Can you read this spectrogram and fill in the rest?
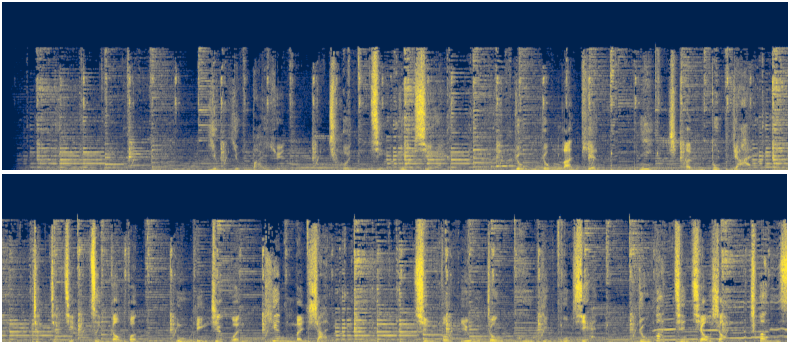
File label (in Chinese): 男, 国语男声配音; 张家界福建推介会系列; 天门山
